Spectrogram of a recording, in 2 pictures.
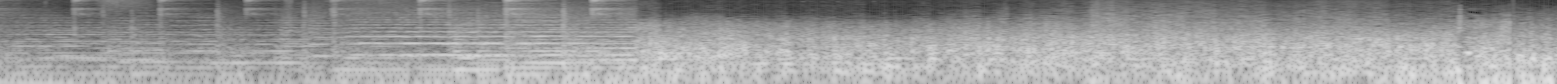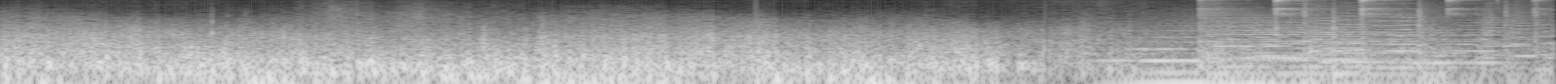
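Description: Deep rolling thunder from lightning striking the Makkah Clock Tower, a loud sustained rumble over heavy wind and rain noise, with musical tones at the start and end.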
